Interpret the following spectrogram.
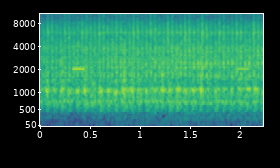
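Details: Foton engine running with a fast, even rattling knock over a mid-pitched drone. The knock comes from inside the engine and its cause is not yet identified.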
